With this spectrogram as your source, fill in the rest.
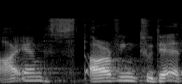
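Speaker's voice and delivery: very slow, drawn-out whine.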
